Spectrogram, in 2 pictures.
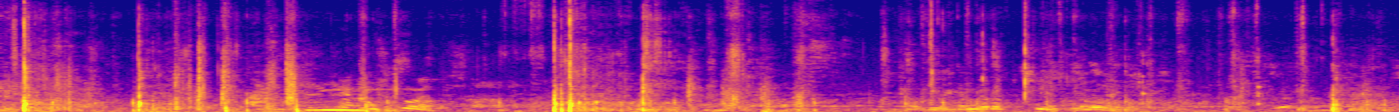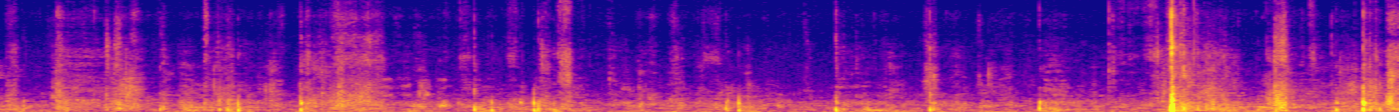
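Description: Tennis balls bounce on a clay court.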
